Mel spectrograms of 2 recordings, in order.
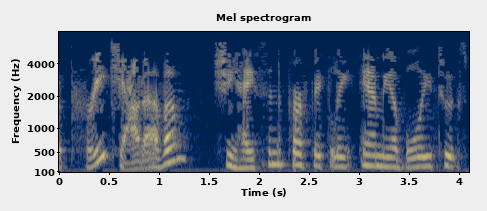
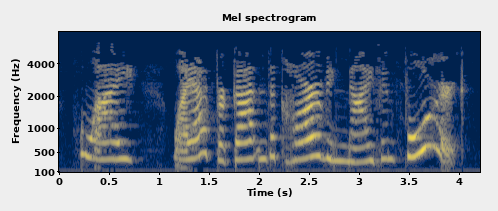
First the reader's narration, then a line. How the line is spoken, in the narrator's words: she cried out in real distress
